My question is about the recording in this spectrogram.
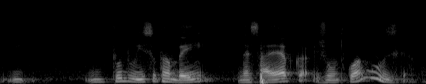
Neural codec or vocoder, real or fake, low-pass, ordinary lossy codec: none; real; none; none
